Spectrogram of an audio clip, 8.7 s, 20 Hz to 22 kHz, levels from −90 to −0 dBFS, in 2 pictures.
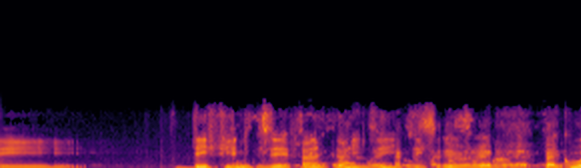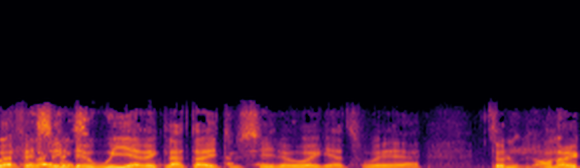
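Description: A speech recording carried over a call, with nothing above 8 kHz, and it has two faults. The first is an echo leak. From 1.6 to 5.03 s a delayed copy of the speech returns about 265 ms late, only slightly quieter than the direct sound. A shorter, weaker return follows from 5.98 to 6.44 s, about 311 ms behind and clearly softer. The likely cause is a far-end loudspeaker whose echo canceller let some of the sound back into its microphone. The second fault is speech suppressed in double talk. The talker's level dips briefly by about 10 dB inside 1.87 to 3.33 s, and again for a moment at 4.16 to 4.22 s. From 4.75 to 5.58 s it drops hard, close to silence. These dips overlap the echo, which fits a canceller that likely mistook overlapping sound for echo and turned everything down.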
